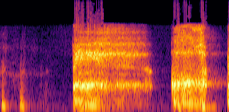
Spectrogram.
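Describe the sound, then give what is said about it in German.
Loud coughs and throat clearing come in a few harsh, rasping bursts, two of them long and heavy after a couple of small catches, with no talk. “Entschuldigung, hab nur was im Hals gehabt.”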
